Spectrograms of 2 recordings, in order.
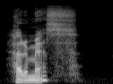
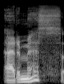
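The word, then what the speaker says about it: Hermès: Någon som inte har en aning om hur det uttalas skulle säga Hermes. Sen vad jag har förstått så uttalas det Hermes, alltså du lägger bort H, men du ska definitivt uttala S. Och vissa säger Hermé. Och där tycker jag att Hermé är det helt felaktiga.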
